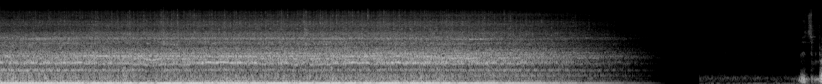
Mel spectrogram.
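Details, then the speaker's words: 1957 Chevy sedan delivery, 454 big block on a 4x4 truck frame, idling on tank fuel after revival: steady, even low idle with a regular beat, then it winds down and stops. It runs well enough to proceed. "I think it runs well enough that I'm going to move forward with putting the axles in and getting it driving"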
